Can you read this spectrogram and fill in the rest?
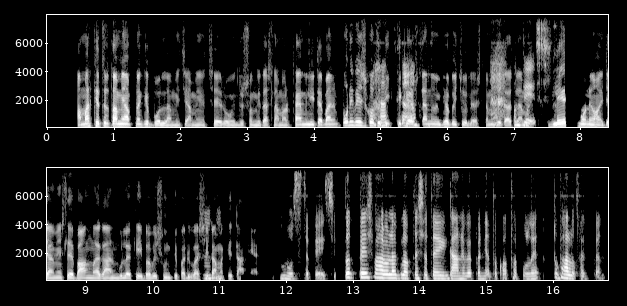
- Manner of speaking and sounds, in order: laughing while speaking: "আচ্ছা"; in English: "ব্লেসড"
- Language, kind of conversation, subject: Bengali, podcast, কোন ভাষার গান আপনাকে সবচেয়ে বেশি আকর্ষণ করে?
